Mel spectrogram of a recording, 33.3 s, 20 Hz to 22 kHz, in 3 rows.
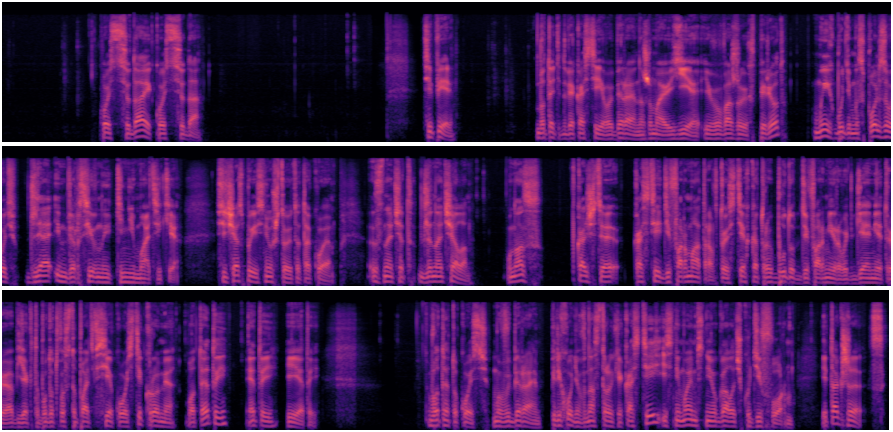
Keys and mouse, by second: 0.9 e, 1.9 e, 5.0 shift+middle click, 6.8 shift+right click, 8.3 e, 17.1 right click, 24.6 right click, 25.3 right click, 25.9 right click, 27.1 right click, 30.9 click, 32.4 right click.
